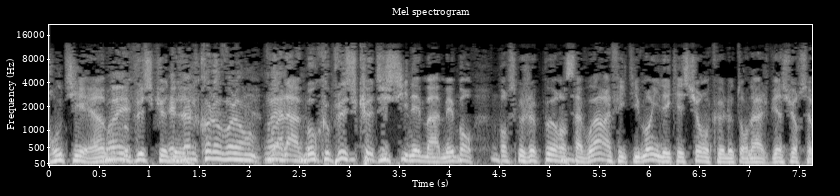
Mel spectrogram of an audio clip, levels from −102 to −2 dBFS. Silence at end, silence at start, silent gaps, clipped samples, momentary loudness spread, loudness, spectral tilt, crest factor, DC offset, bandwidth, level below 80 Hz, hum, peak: 0 s; 0 s; none; under 0.1%; 3 LU; -22 LUFS; -5.5 dB/octave; 12 dB; under 0.1%; 13 kHz; -42 dBFS; none; -10 dBFS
